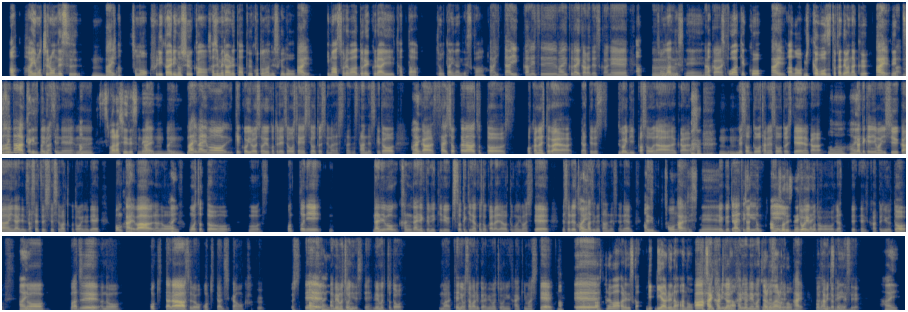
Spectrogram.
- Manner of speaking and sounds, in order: chuckle; other noise
- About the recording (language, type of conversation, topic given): Japanese, advice, 振り返りを記録する習慣を、どのように成長につなげればよいですか？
